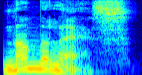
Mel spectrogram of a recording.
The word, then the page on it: nonetheless: British English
